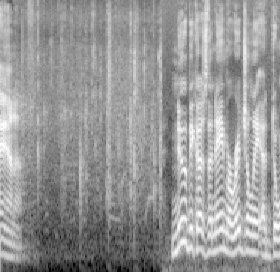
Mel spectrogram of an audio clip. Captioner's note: applause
